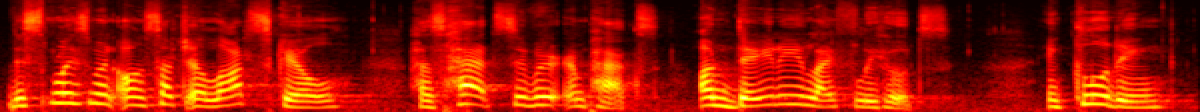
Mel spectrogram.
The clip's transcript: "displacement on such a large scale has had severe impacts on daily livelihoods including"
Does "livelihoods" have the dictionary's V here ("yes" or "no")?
no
